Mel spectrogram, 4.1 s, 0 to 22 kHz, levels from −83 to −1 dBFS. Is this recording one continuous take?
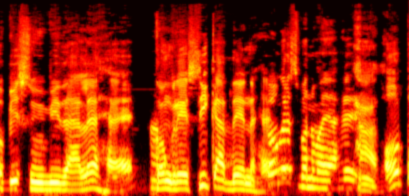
yes; 0 cuts

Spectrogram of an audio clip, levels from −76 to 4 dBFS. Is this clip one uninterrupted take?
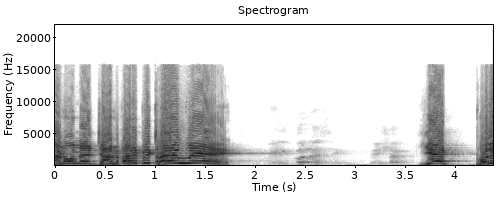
yes; 0 cuts

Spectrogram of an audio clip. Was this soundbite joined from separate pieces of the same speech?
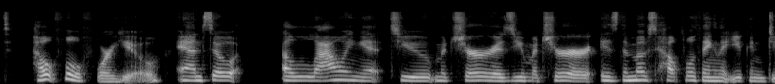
yes; 1 cut; at 1.7 s

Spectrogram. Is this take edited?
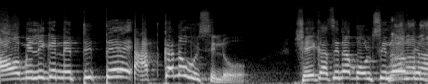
yes; 1 cut; at 1.4 s

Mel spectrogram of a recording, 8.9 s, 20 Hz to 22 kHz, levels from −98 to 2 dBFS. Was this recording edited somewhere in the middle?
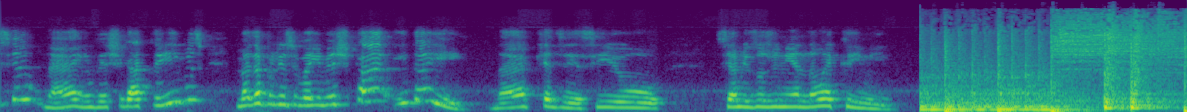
yes; 1 cut; at 6.8 s

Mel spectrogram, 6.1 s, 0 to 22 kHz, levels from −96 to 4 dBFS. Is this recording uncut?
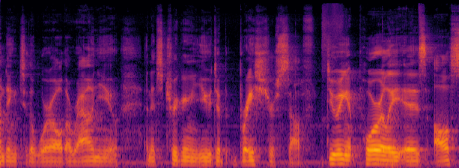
yes; 0 cuts

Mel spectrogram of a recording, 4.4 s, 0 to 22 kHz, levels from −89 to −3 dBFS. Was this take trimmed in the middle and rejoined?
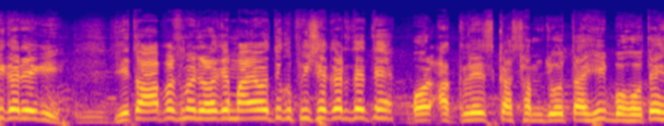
yes; 1 cut; at 2.7 s

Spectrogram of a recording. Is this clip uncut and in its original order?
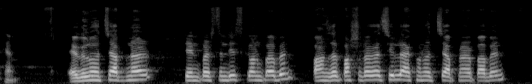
yes; 0 cuts

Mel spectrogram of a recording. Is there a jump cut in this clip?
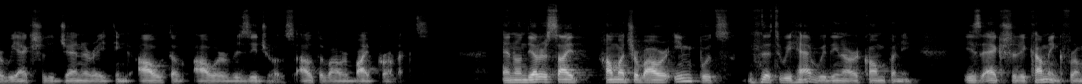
no; 0 cuts

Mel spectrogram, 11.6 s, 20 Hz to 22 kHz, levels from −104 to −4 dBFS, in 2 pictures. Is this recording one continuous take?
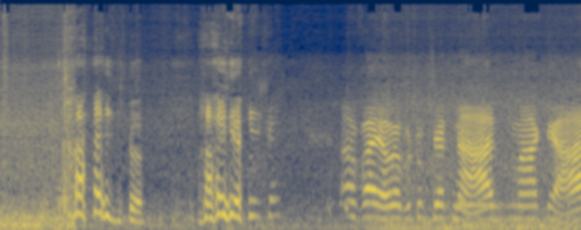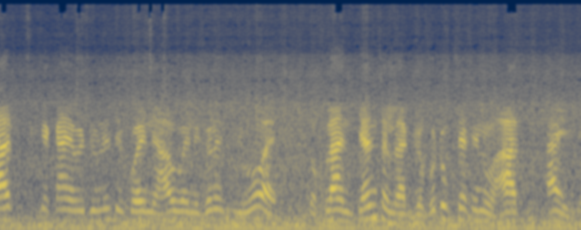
yes; 0 cuts

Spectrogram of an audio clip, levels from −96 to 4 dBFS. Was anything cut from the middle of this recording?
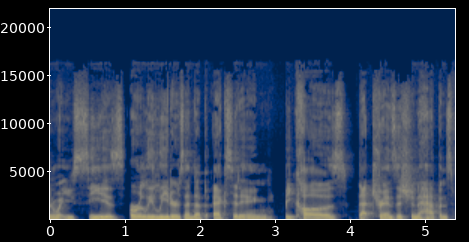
yes; 2 cuts; at 3.0 s, 3.9 s

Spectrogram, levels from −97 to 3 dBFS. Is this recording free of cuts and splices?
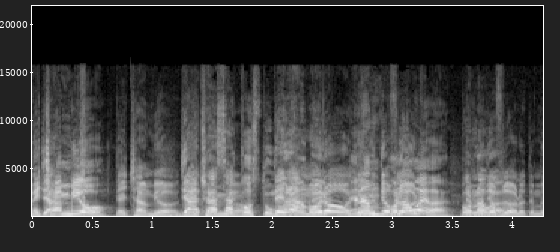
yes; 0 cuts

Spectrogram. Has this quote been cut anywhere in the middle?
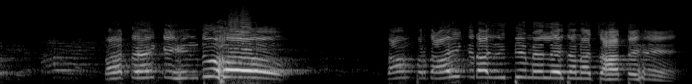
no; 0 cuts

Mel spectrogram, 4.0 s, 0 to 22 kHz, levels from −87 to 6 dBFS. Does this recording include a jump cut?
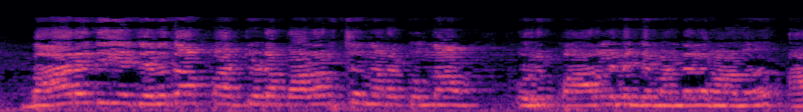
no; 0 cuts

